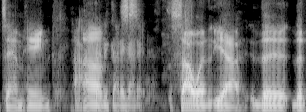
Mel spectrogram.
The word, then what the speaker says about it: Samhain: You said Samhain, so I'm like, wait, are we talking about the actual? That's how the English people pronounce it, Samhain.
